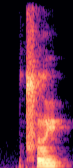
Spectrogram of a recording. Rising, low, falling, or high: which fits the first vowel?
high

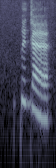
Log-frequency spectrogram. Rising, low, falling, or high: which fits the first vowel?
high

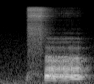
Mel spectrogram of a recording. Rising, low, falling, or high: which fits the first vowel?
low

